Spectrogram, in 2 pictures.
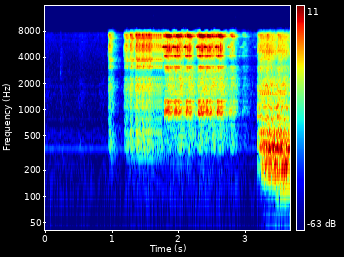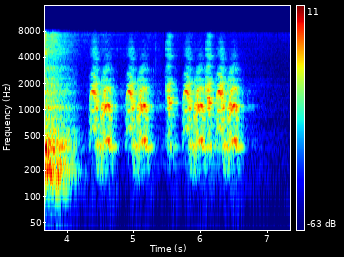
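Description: A game's score counter ticks and chimes as points add up.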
